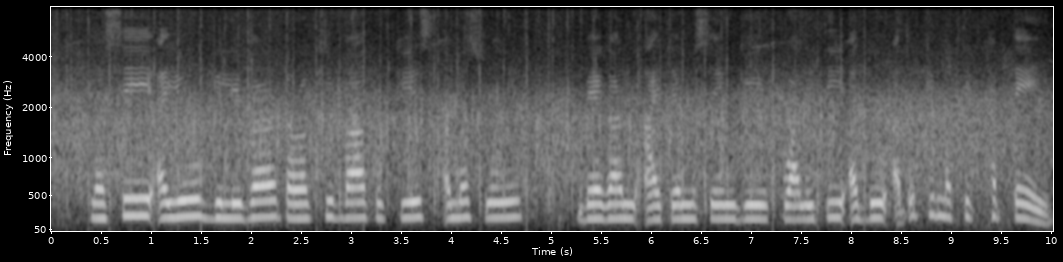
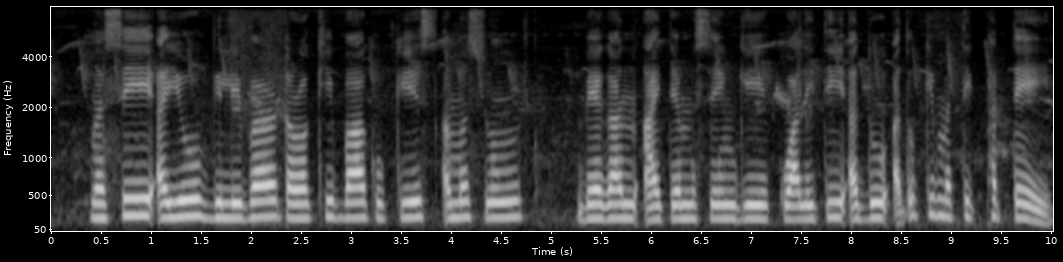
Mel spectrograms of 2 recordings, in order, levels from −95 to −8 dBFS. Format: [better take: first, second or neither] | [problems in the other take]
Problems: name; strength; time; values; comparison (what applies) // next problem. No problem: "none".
second | background sound (Applause); 10 dB below the speech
